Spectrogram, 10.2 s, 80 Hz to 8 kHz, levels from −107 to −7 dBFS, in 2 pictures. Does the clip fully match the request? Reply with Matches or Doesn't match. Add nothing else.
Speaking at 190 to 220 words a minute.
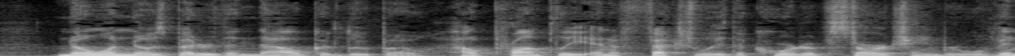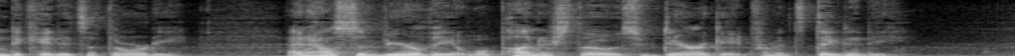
Matches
